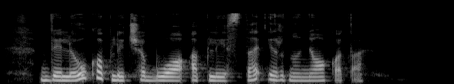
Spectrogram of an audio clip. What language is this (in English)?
Lithuanian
